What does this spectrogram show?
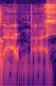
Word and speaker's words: Adonai: say this one Jake is it Adonai Mitchell is that right it is it is Adonai yep I keep hearing Bucky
